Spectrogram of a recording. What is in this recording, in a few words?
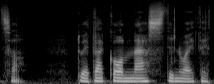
"gonest", Welsh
